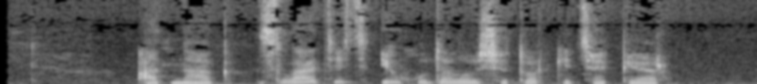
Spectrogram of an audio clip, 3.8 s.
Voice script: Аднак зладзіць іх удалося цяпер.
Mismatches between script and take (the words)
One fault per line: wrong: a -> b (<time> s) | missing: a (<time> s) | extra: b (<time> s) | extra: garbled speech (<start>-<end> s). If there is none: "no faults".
extra: толькі (2.6 s)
